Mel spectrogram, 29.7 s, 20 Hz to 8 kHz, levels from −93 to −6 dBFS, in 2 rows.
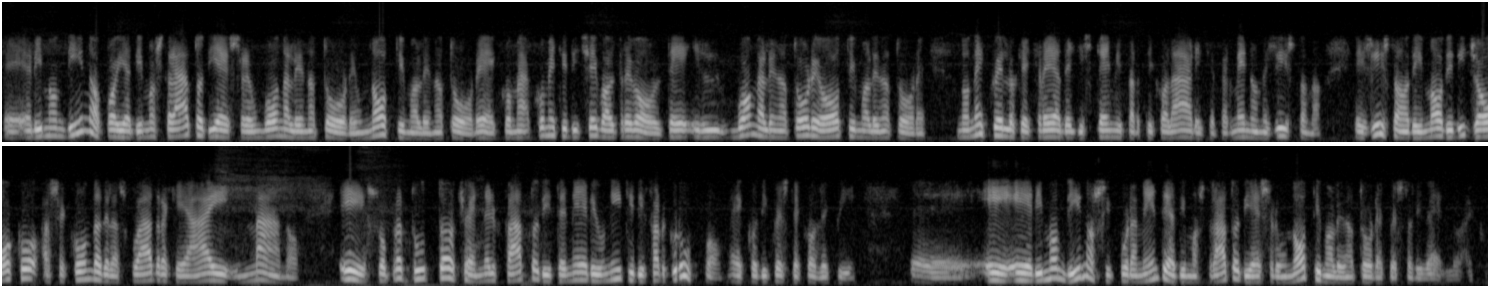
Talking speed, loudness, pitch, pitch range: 170 wpm, -37 LUFS, 140 Hz, 125-160 Hz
